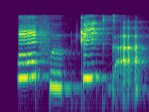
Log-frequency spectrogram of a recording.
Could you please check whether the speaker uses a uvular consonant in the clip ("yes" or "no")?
no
